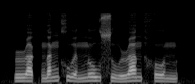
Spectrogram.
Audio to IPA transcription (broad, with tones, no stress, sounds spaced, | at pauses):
ɹ a˨˩ k̚ n a˧ ŋ x u˨˩˨ ə̯ n o˧ w s u˨˩˨ ɹ a˧ n h o˨˩ n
